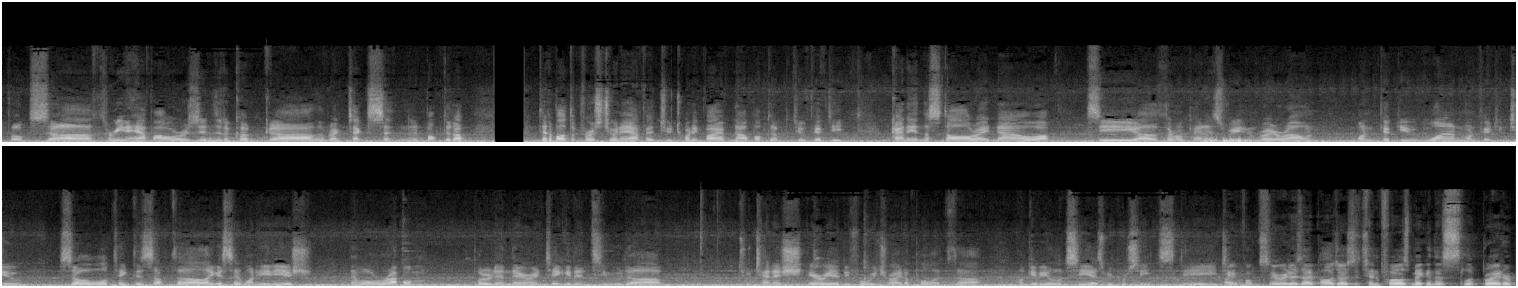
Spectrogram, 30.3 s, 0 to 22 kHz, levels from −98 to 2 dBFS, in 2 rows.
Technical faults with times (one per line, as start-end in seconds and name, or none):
4.93-5.23 rebuffering stall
